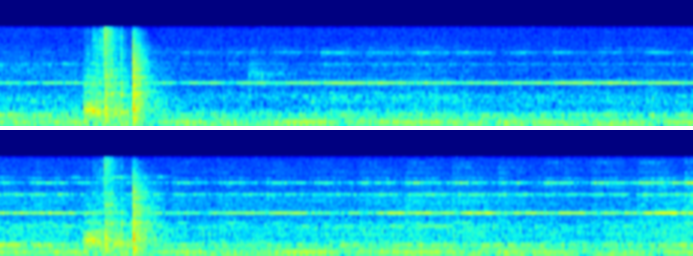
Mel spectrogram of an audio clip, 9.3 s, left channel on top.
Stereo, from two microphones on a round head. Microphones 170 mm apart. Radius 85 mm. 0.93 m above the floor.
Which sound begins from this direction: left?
A drawer, at 1.1 s.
